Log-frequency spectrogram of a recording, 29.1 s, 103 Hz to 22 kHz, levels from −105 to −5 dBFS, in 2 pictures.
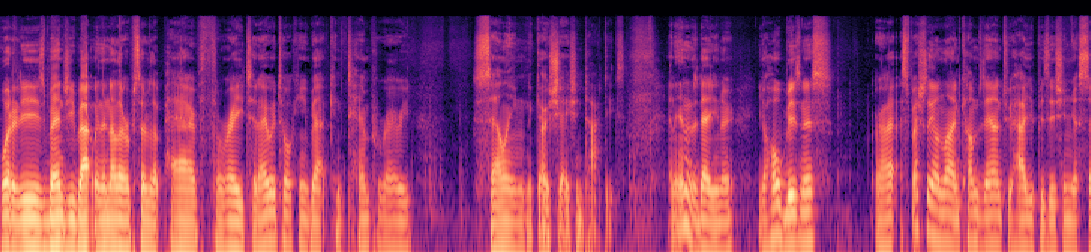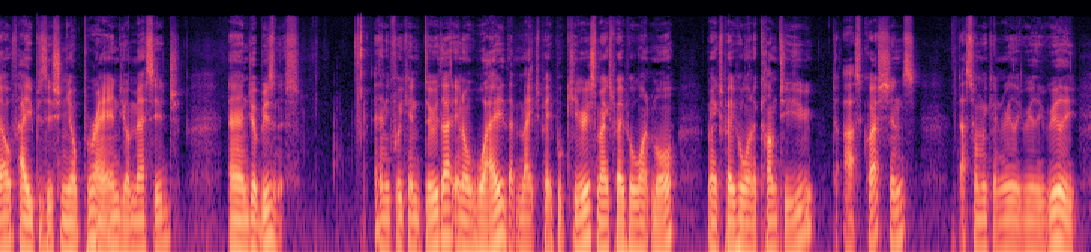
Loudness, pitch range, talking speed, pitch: -21 LUFS, 100-110 Hz, 175 wpm, 100 Hz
